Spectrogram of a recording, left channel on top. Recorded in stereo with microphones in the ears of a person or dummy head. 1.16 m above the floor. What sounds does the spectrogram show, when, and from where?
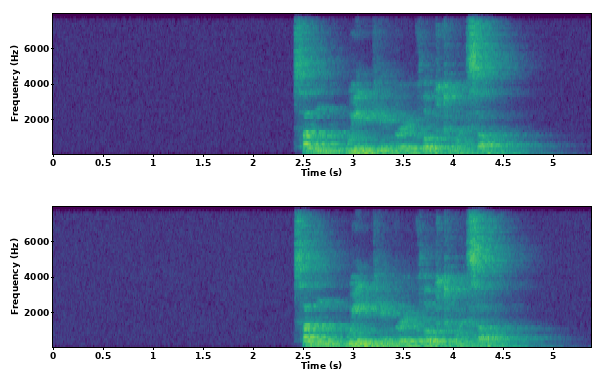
2.4 s a man speaking: 45° left (ahead or behind), 1.8 m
